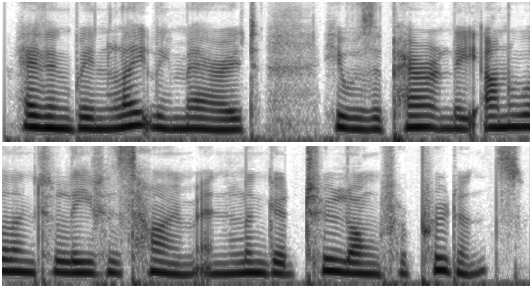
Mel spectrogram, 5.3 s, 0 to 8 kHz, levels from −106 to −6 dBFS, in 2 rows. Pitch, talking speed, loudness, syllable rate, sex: 195 Hz, 205 wpm, -17 LUFS, 6.8 syllables/s, female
